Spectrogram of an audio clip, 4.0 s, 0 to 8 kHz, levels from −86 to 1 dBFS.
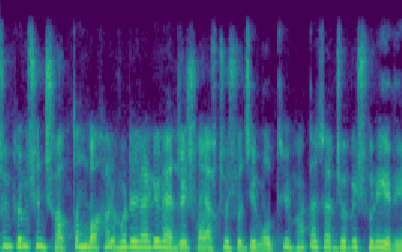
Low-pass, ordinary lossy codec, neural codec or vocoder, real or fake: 7.2 kHz; none; codec, 16 kHz, 1 kbps, FreqCodec, larger model; fake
